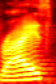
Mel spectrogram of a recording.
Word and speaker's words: Rise: But because it's spelled R-I-S-E, everyone will say her name is Rise, but it is Rise.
